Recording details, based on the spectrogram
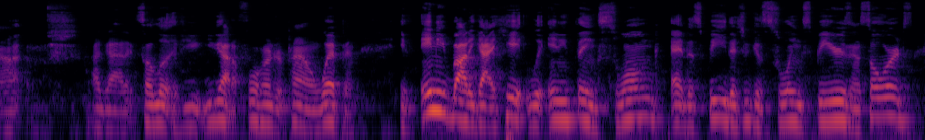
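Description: Bright-voiced young man, slangy reaction commentary. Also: medium pitch. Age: young adult. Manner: animated, slangy, teasing. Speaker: reaction video host. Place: small home room. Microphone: close desk microphone.

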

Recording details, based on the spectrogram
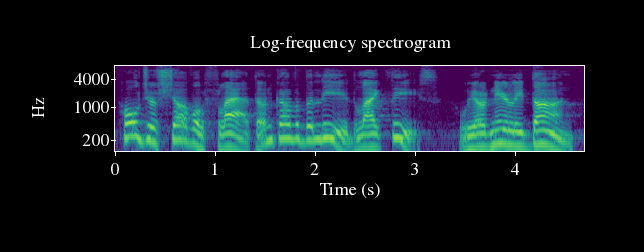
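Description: A man voicing an old undertaker who speaks in a formal, slow and ominous way. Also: on the high side, expressive, a bit bright, voice pushed up. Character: old Hungarian male undertaker, courtly and eerie.

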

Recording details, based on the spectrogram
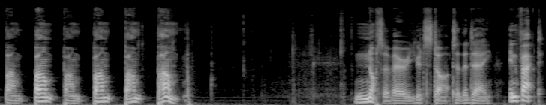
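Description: Casting: male bedtime-story narrator, expressive and very lively in pitch, leaning on words for drama. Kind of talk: expressive children's read-aloud.

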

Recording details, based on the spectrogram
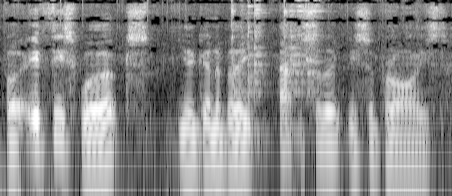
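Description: An older man talks viewers through his cooking at an outdoor grill, chatty and homely, often pointing things out. His voice sits in the middle of the range. The outdoor recording carries clear background noise. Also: medium pitch, expressive, normal speed. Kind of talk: casual cooking vlog. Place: garden patio by a grill, outdoors.

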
